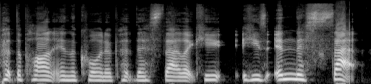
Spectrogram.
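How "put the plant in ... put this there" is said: ordinary talk, nothing marked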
